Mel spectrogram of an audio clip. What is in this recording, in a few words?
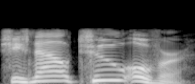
commentator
